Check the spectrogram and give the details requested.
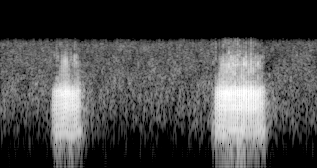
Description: My dog Amber, a King Charles Spaniel, sound asleep ... snoring her head off !!! :)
